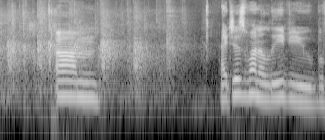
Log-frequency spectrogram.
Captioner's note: audience applauds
